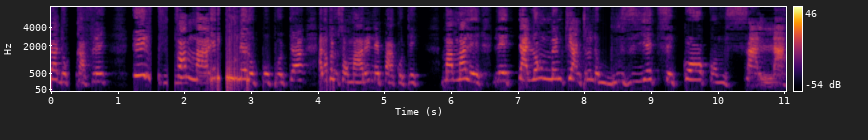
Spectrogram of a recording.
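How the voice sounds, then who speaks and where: A woman's voice: high voice, fairly bright tone. A woman, ranting mockingly during a live stream, scolding and exclaiming while nursing a strained voice. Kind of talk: live-stream gossip rant.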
